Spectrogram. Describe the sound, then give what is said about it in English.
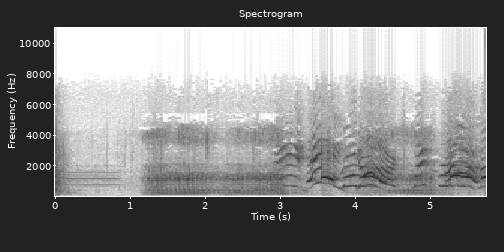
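A car engine starts up and roars loudly, its pitch rising and falling through several revs as the vehicle pulls away. “Well, here's my car.”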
